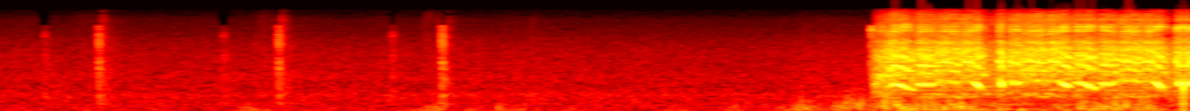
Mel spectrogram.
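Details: Thunderace motorcycle, stone cold, fuel primed: a few faint ticks, then a harsh, even starter whirr for two seconds with no firing; cranks but won't start, owner thinks the battery is going flat.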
